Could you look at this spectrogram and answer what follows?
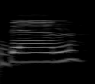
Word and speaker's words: been: Oh, and again, been, how have you been? It's more pronounced B-I-N.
